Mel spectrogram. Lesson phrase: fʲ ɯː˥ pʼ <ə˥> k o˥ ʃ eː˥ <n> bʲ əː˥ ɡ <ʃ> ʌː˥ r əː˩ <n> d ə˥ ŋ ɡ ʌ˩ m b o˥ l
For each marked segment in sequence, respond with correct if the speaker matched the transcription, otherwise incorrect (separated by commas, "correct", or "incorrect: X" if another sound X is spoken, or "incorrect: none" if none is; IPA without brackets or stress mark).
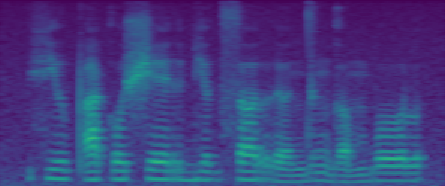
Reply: incorrect: a˥, incorrect: r, incorrect: s, correct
